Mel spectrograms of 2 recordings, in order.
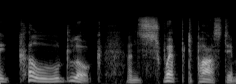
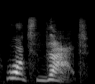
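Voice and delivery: high, angry challenge; raised-voice row retort; yelling back; 10 semitones higher, 4 dB louder than usual. A narrator's reading. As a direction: throw the question back heatedly. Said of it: "Ron yelled back".

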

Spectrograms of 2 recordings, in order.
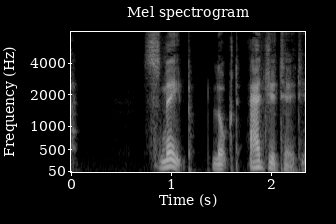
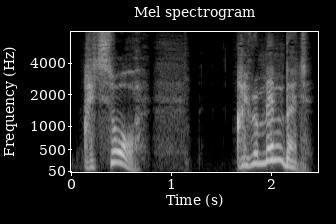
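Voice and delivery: high, excited panted exclamations; panting; 10 semitones higher, 5 dB louder than usual. A narrator's reading. Harry tells Snape what he remembered, panting. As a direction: blurt it out in short breathless bursts. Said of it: "Harry panted".

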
